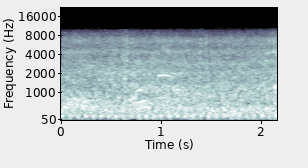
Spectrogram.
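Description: Fast-flowing floodwater rushing over a flooded road in PCMC after heavy rain, a loud continuous roar of churning water with wind buffeting the microphone throughout.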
